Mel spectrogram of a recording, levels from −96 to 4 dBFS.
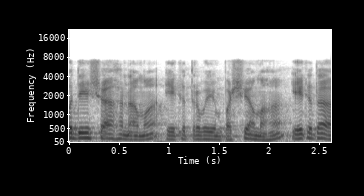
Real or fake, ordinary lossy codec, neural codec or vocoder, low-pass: fake; Opus, 64 kbps; codec, 16 kHz, 8 kbps, FunCodec, trained on Chinese and English, 25 frames a second; 7.2 kHz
